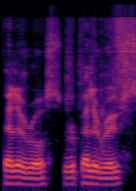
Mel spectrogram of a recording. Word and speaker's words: Belarus: Yeah, Belarus.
